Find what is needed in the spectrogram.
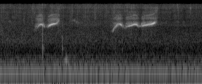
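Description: Two short, high whistled chirps, each sliding up and then wavering, about half a second in and again near the middle, over a low steady rumble.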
